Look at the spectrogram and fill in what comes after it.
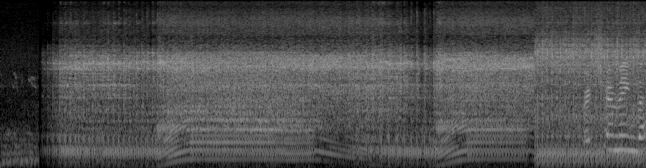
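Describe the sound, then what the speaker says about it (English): A power tool trims hedges back for winter in a friary garden, a loud buzzing motor that revs up and down in bursts, with people speaking now and then. "We're trimming the hedges back for winter"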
